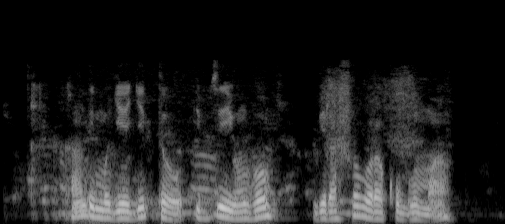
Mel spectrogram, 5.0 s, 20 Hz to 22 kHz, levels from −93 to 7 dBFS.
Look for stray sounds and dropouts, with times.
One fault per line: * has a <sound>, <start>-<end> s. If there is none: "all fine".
all fine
